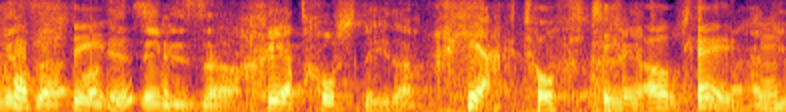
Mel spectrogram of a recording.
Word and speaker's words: Hofstede: Okay, so in some of the theories we use, or one of the theories we use to explain culture, which is Hofstede's, that's actually the pronunciation, Hofstede.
